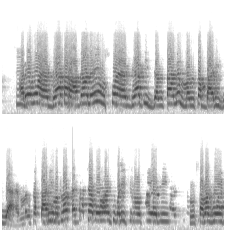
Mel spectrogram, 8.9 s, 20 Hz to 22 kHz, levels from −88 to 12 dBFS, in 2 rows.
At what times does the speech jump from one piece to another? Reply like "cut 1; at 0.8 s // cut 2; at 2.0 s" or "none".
cut 1; at 5.8 s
